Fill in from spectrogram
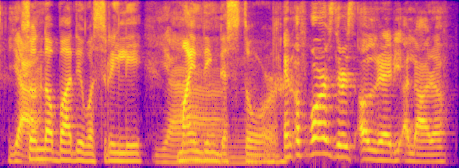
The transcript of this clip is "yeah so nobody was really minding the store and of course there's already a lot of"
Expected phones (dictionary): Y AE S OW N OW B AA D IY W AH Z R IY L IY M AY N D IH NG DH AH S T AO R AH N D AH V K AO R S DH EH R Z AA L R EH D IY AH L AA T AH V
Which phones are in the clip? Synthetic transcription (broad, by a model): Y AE S OW N OW B AA D IY W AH S R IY L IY M AY N D IH NG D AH S T AO R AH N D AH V K AO R S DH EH R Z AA L R EH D IY AH L AA T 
